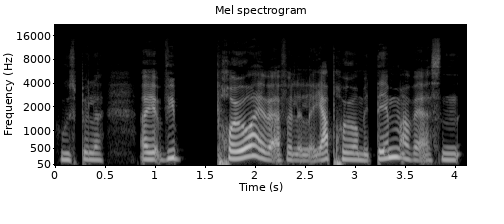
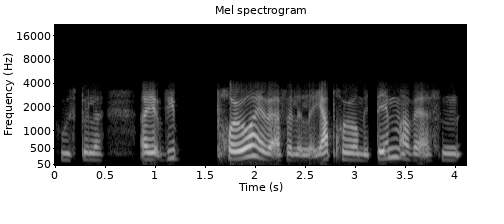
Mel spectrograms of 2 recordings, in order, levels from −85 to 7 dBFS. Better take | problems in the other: first | phone-call audio

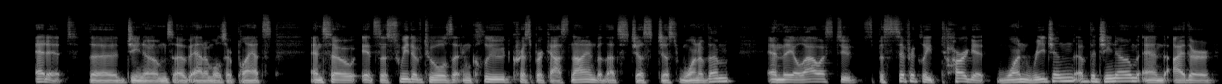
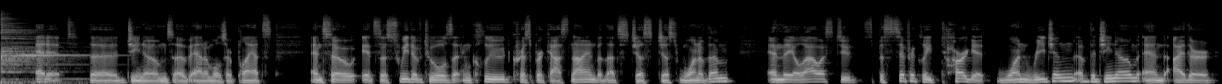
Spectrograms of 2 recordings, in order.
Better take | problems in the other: first | clattering dishes; noticeable; at the start; peak 1 dB below the speech

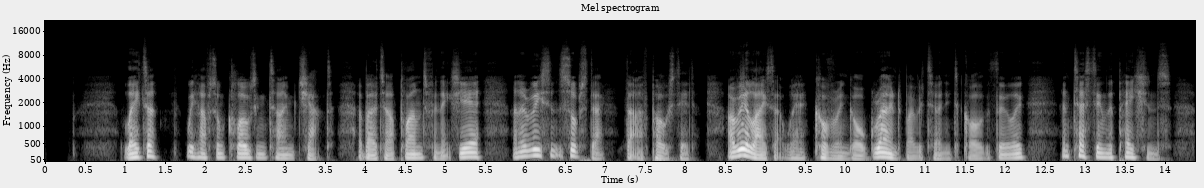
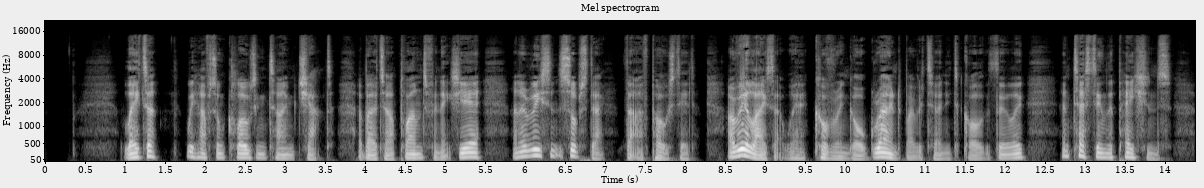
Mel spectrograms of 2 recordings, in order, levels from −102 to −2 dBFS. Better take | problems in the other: second | muffled; very; fading above 1.5 kHz

